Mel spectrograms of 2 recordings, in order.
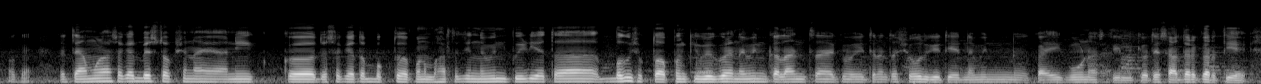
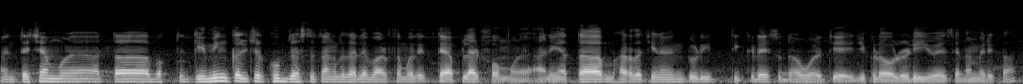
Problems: constant background noise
